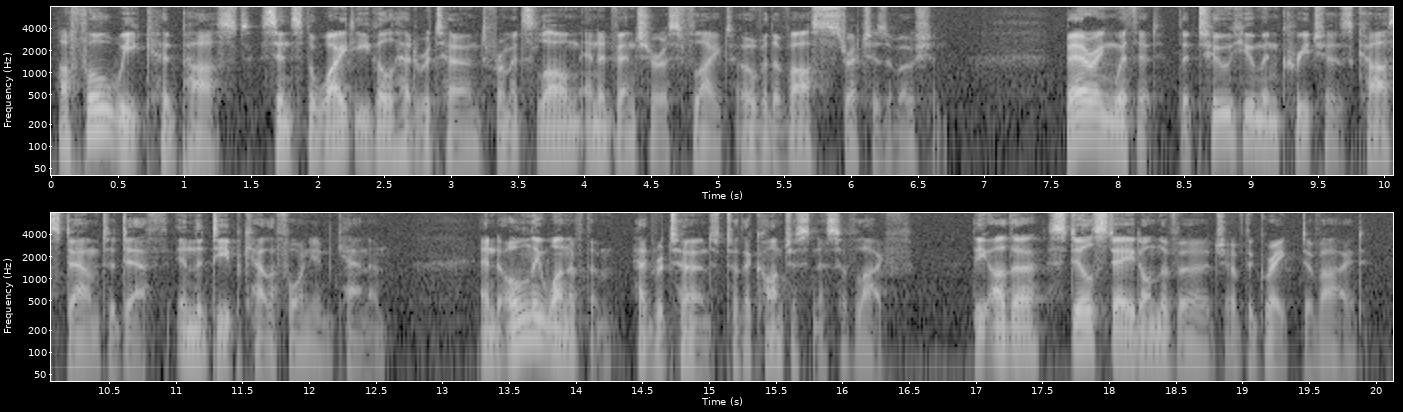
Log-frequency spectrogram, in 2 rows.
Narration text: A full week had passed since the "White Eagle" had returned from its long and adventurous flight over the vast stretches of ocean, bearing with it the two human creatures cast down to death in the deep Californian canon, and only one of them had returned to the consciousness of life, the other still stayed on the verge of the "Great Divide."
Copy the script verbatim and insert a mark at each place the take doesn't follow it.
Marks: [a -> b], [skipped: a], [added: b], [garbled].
A full week had passed since the "White Eagle" had returned from its long and adventurous flight over the vast stretches of ocean, bearing with it the two human creatures cast down to death in the deep Californian canon, and only one of them had returned to the consciousness of life, the other still stayed on the verge of the "Great Divide."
